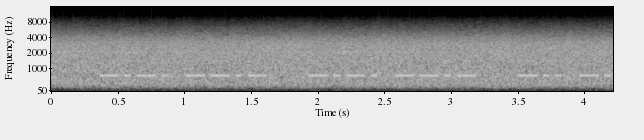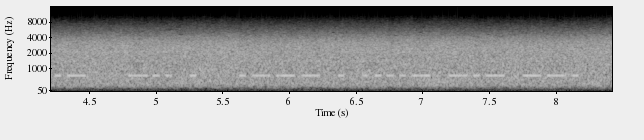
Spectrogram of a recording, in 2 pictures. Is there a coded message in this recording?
Yes: Morse code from 0.3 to 8.2 s, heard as a keyed tone, machine-sent, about 26 wpm, 710 Hz, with heavy radio static. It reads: CQ CQ DX DE JE4KG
